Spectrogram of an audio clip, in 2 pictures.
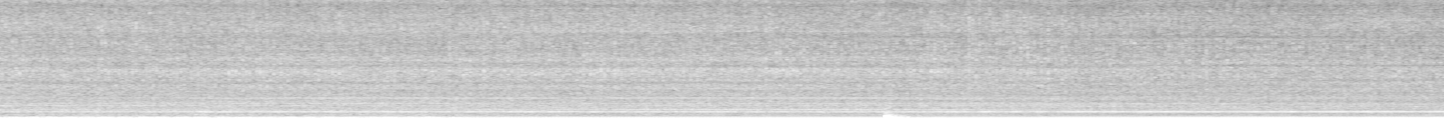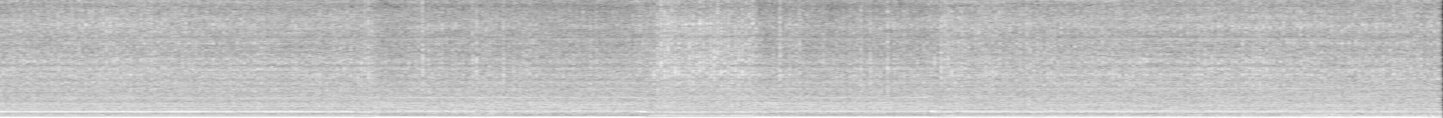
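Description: Engine and hydraulic pump of a sidelifter truck running steadily under load, a low rumble with a constant whine, as the hydraulic arms lift a portable storage container. A single knock sounds about nine seconds in, and the whine and rumble shift in pitch for a few seconds about two-thirds of the way through.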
